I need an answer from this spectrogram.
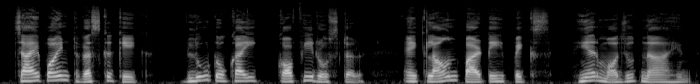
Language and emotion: Sindhi, neutral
